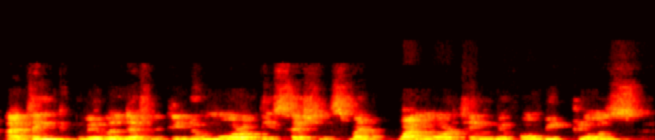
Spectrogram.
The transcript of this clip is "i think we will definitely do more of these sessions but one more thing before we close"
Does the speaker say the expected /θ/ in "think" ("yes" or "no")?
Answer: no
